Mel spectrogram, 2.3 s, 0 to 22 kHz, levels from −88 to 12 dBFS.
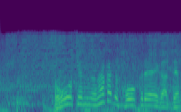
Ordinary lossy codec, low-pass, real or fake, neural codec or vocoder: Opus, 16 kbps; 7.2 kHz; fake; codec, 24 kHz, 3.1 kbps, DualCodec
